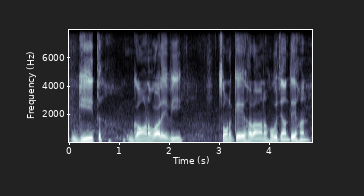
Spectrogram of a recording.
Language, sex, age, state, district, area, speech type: Punjabi, male, 18-30, Punjab, Shaheed Bhagat Singh Nagar, rural, spontaneous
